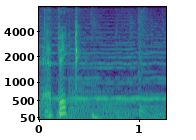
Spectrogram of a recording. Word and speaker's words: epoch: You think Epoch is pronounced epic? What?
